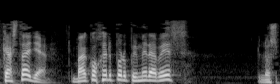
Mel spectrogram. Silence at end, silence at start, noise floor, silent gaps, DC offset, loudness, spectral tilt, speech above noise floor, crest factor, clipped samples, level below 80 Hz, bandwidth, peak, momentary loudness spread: 0 s; 0 s; -58 dBFS; none; under 0.1%; -16 LUFS; -6 dB/octave; 43 dB; 16 dB; under 0.1%; -50 dBFS; 8.4 kHz; -2 dBFS; 11 LU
